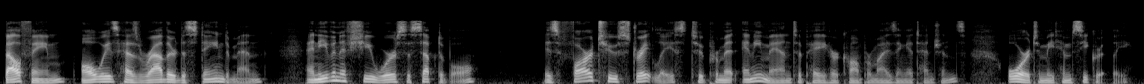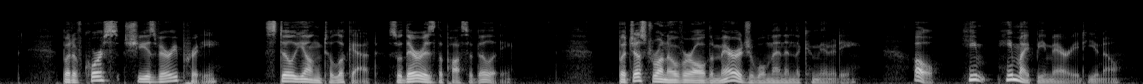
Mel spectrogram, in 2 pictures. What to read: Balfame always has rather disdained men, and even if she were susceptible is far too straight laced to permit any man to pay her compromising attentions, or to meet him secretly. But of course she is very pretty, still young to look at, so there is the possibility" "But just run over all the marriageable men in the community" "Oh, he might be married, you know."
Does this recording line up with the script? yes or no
no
